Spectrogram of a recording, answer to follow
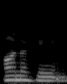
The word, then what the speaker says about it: Anavim: And this is where the word that you were having a little trouble pronouncing, which rhymes with a dream, from dream to Anavim. It's almost a little musical, from dream to Anavim.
